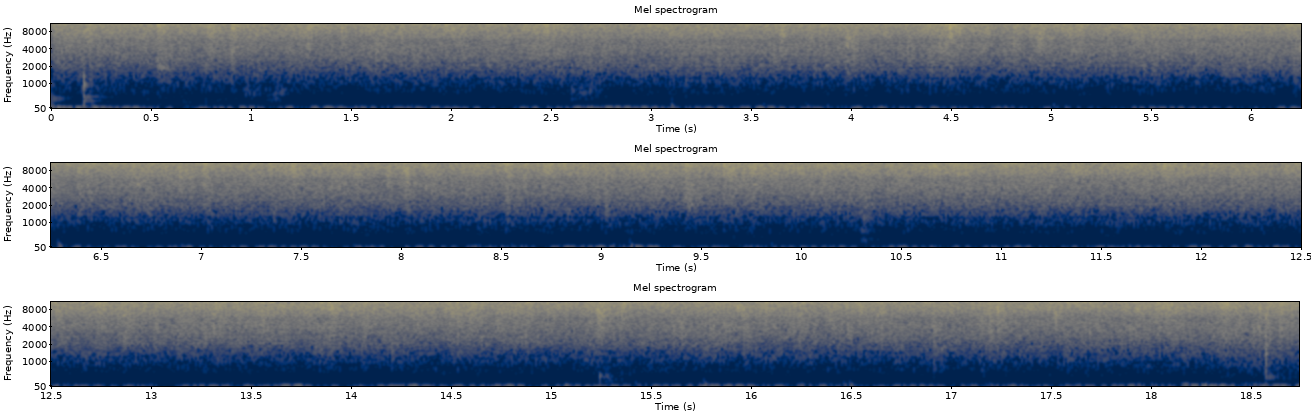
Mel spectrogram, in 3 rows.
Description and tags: !rm frying food
Cooking some food recorded with Zoom H4n recorder.
cook, cooking, fire, food, fry, frying, heat, pan, steak, stove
